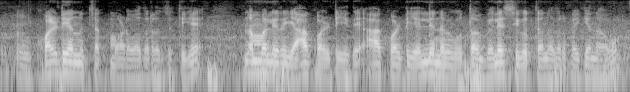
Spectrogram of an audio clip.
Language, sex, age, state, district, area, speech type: Kannada, male, 45-60, Karnataka, Koppal, rural, spontaneous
